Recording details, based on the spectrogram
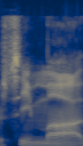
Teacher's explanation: the accent is on the last syllable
